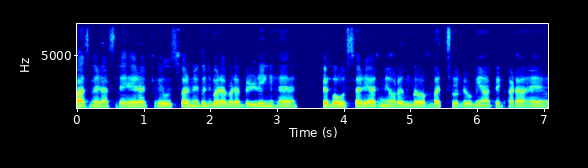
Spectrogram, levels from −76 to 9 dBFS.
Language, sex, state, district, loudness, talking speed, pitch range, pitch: Hindi, male, Chhattisgarh, Raipur, -21 LUFS, 205 wpm, 100-105 Hz, 105 Hz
